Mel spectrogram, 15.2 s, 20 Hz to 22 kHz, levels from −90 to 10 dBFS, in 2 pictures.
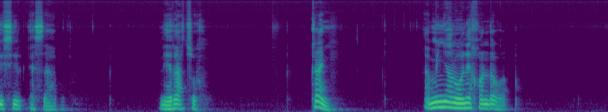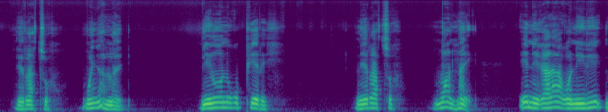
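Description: From 7.73 s to 10.17 s a wrong sample rate fault slows the speech to 0.92 times speed and lowers it by 1.47 semitones, which fits 48 kHz audio played at 44.1 kHz without conversion. Unlike a pitch shift or time-stretch, pitch and tempo drop together.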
